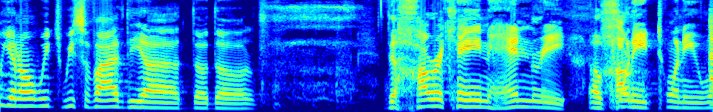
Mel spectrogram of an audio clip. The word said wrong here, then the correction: Henri: I believe it's Henri. – Oh, what am I? – Really? – How it's spelled. – Oh, yeah, same. I look at like, oh, Henry. And then I hear the news reporter's like, Henri.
